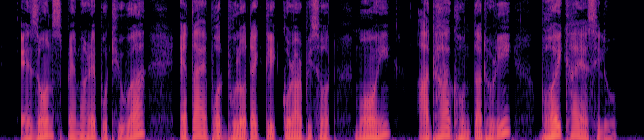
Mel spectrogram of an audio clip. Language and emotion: Assamese, fearful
